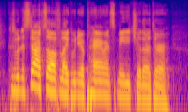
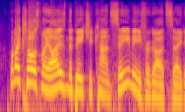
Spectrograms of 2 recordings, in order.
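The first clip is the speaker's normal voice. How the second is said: normal talking voice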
